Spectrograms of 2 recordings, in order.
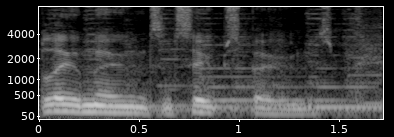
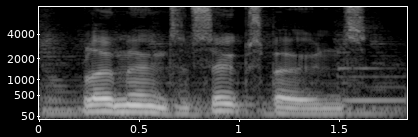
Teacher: Now, one thing that sets a lot of Texans apart from other Southerners is that there's a lot less goose fronting. So the tongue stays further back through that whole vowel sound instead of coming forwards.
